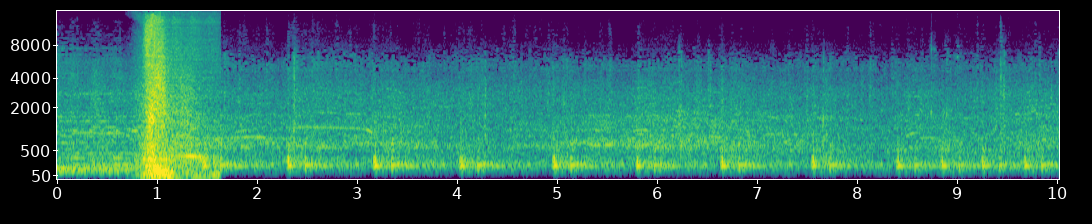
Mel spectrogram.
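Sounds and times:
ice hockey arena sound: 0:00.0 - 0:10.0
whoosh transition effect: 0:00.8 - 0:01.6.

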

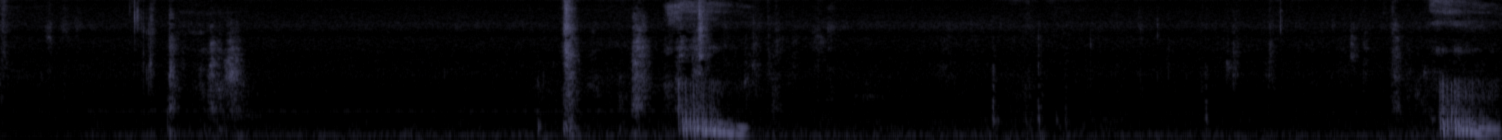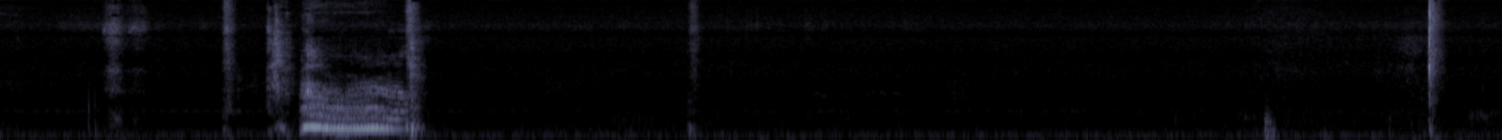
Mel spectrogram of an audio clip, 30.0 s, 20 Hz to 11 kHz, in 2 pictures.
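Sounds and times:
small dog growling: 0:05.6 - 0:07.9, 0:13.9 - 0:15.2, 0:17.2 - 0:19.4.

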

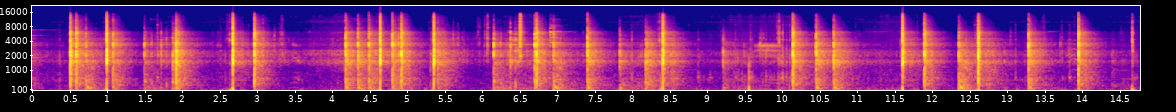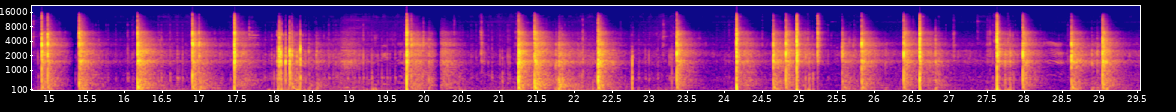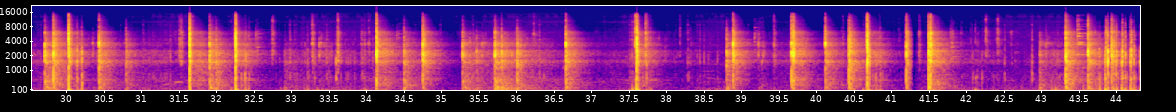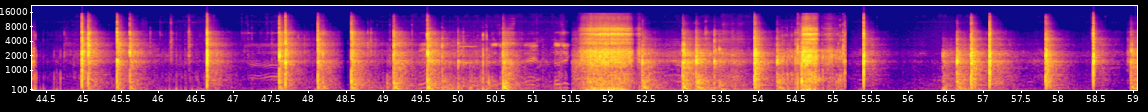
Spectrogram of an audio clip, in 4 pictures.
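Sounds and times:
gunfire cracks: 0:04.2 - 0:08.8.

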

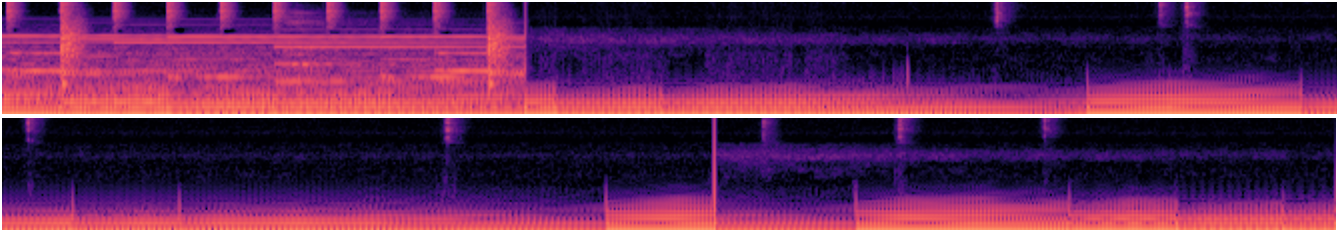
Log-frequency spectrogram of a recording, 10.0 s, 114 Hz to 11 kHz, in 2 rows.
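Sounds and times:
deep synth bass line: 0:00.0 - 0:10.0.

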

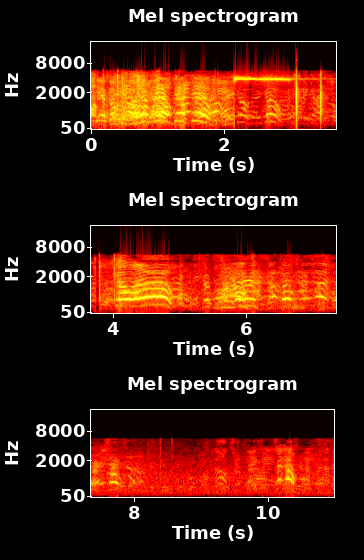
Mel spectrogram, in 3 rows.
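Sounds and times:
referee's whistle: 0:02.1 - 0:03.8.

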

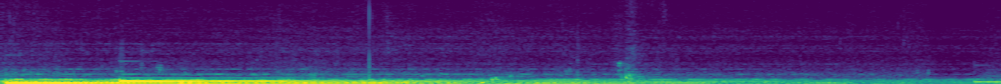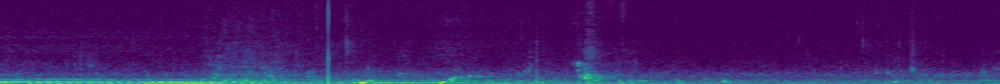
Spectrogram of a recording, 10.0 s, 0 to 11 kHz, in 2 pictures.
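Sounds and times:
ambient synthesizer music: 0:00.0 - 0:10.0
water lapping and splashing: 0:01.9 - 0:03.5, 0:04.6 - 0:10.0.

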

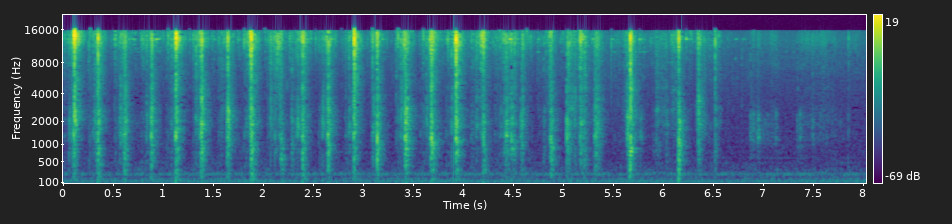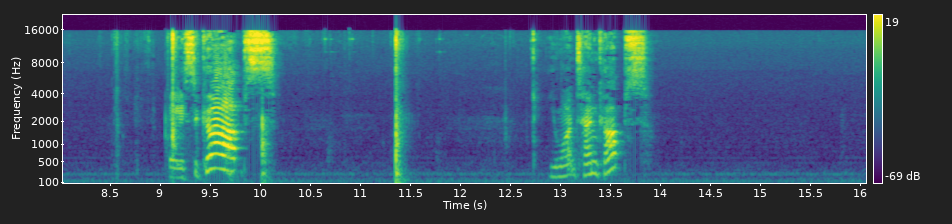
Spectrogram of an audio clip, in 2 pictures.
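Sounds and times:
cards shuffling: 0:00.0 - 0:07.6.

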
